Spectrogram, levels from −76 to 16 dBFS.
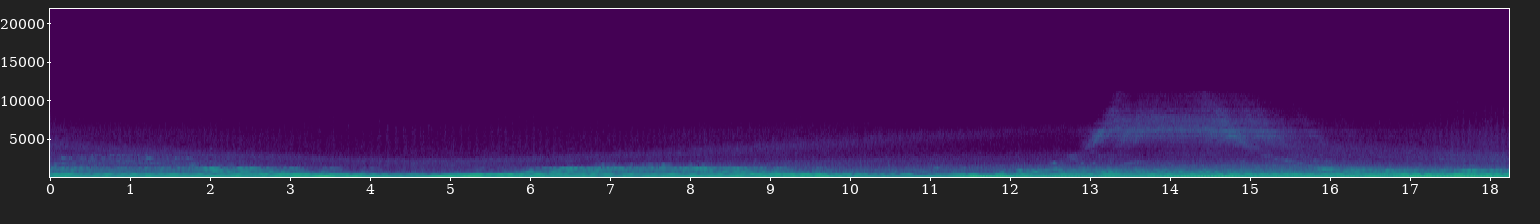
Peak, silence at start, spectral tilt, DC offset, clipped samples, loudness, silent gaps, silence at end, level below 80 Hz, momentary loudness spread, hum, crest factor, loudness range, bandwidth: -12 dBFS; 0 s; -9 dB/octave; under 0.1%; under 0.1%; -28 LUFS; none; 0 s; -32 dBFS; 8 LU; none; 16 dB; 3 LU; 9 kHz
